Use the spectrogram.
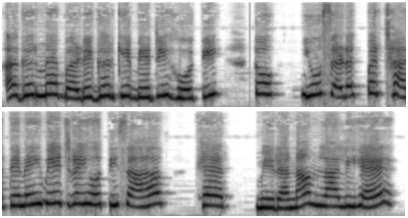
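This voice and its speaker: A woman voicing a poor, sweet young street-seller girl in a plaintive, drawn-out way for an animated moral story. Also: very high-pitched, dry recording, studio quality, voice pushed up. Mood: wistful.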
